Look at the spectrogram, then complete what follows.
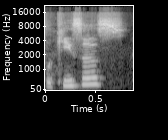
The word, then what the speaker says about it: Lachesis: So like Lachesis from Genealogy in Fire Emblem Heroes is pronounced Lachesis.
